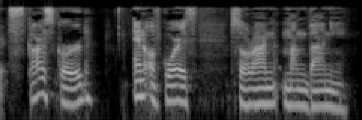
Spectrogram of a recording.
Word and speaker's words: Mamdani: The name is Mamdani, M-A-M-D-A-N-I. You should learn how to say it.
